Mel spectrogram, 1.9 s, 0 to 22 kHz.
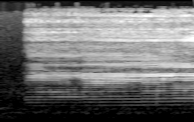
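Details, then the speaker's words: TATVIDA rotary tattoo machine with Mast cartridge at 4.2 mm stroke: harsh, high, loud raspy buzz; quieter at 7–9 V; cartridge membrane resonance suspected, not confirmed. "Ça va vous casser les oreilles de bosser avec ça, je pense."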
